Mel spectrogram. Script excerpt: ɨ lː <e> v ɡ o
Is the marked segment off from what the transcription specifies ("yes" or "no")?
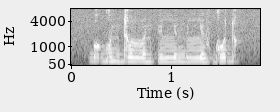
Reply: no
